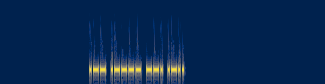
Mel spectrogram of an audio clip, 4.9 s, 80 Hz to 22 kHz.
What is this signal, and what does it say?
Morse code, heard as a keyed tone, about 46 wpm, 700 Hz. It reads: W1GL
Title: USA Call Signs - 4 Characters - 45wpm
